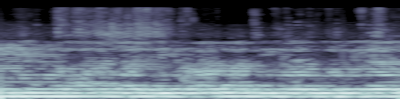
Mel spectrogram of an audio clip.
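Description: A man's voice chanting an Arabic prayer in long, steady held notes.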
